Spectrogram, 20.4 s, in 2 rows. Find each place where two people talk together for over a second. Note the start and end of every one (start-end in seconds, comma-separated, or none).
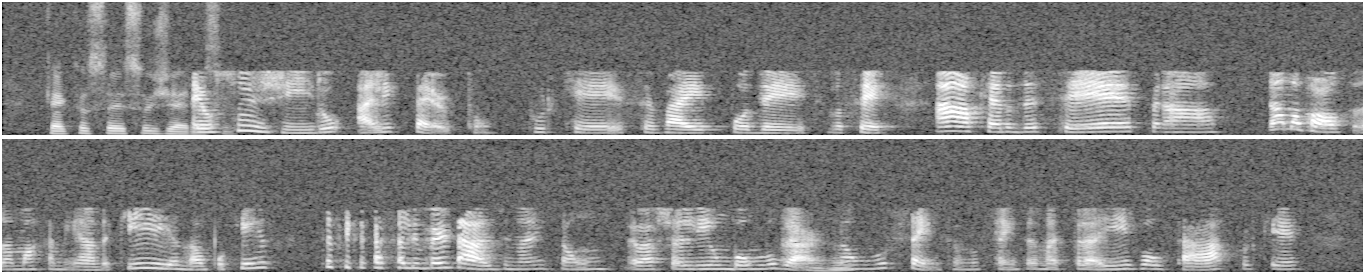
none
